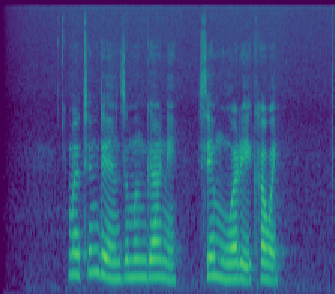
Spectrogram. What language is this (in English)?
Hausa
